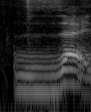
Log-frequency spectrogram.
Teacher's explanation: if you just say Zay, then you can find a kind of vibration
